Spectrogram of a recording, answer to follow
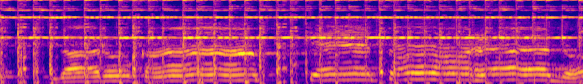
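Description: Brass puja hand bell rung rapidly and without pause, its clapper striking many times a second and its high ring held steady, over voices singing a devotional hymn.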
